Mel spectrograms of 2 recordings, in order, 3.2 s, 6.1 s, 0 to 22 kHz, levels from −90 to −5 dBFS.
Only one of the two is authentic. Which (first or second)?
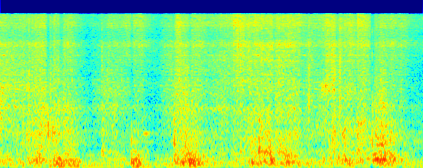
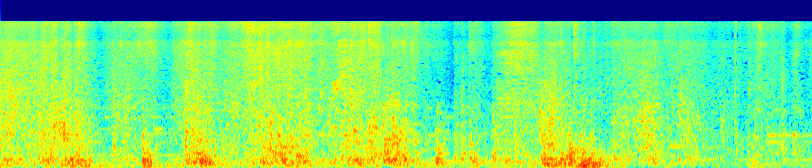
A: second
